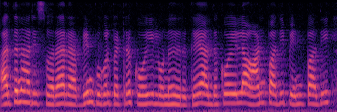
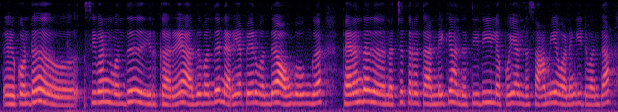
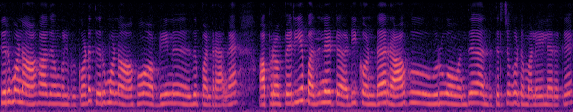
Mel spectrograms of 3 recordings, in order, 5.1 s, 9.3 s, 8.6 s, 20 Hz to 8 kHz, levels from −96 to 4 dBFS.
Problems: background sounds at intervals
